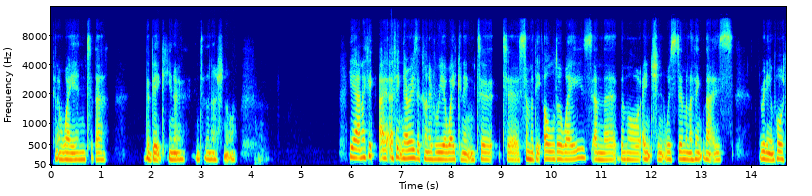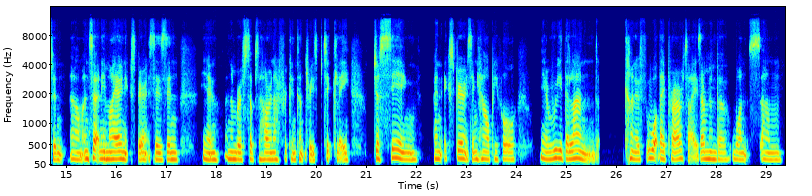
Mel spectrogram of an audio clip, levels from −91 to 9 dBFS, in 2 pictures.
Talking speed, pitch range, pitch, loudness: 165 wpm, 160-175 Hz, 165 Hz, -19 LUFS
